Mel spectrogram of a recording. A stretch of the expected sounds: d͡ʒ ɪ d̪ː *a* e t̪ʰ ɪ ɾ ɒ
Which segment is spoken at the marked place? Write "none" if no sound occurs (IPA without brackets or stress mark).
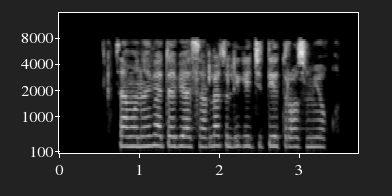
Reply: i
